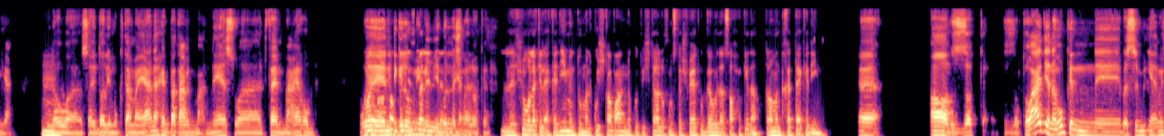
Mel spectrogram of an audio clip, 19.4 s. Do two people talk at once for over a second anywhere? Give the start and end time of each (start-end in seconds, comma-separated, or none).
6.1-7.9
